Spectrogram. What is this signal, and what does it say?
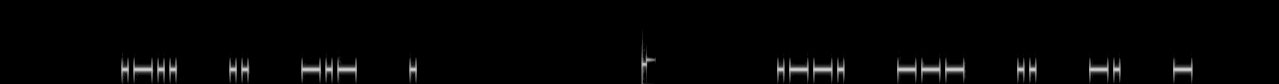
Morse code, heard as a keyed tone, about 20 wpm, spaced as for 11 wpm, 700 Hz. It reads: LIKE POINT
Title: 3x Character Spacing - Top 200 Words - 20wpm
